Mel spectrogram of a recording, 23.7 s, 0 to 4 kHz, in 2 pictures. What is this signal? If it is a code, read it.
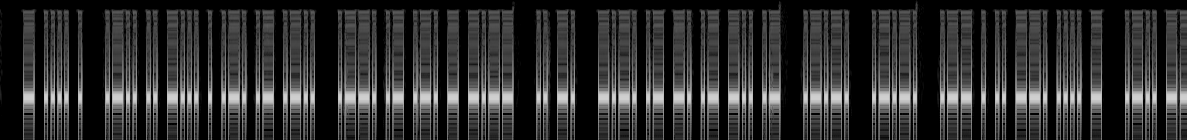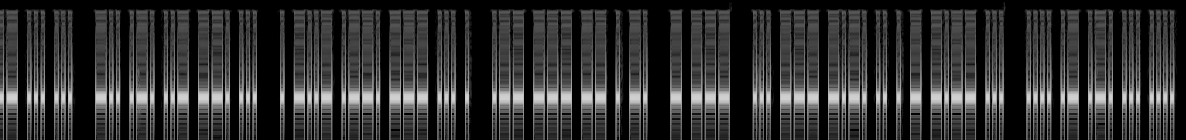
Morse code, heard as a keyed tone, about 36 wpm, 550 Hz. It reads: THE LIBERAL PARTY IN CANADA <AR> <AR> WEIGHT LOSS DRUGS EXPOSE WOMEN TO SOCIETYS HARSH
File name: podcast / News headlines-1x-35x35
